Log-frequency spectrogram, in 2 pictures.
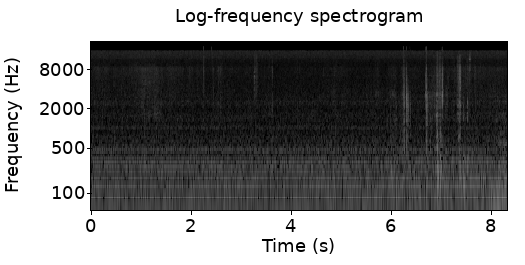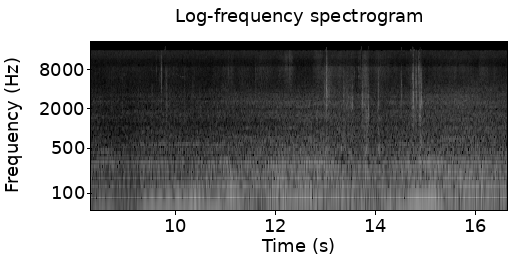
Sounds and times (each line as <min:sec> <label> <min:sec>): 0:00.0 Driving 0:16.6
